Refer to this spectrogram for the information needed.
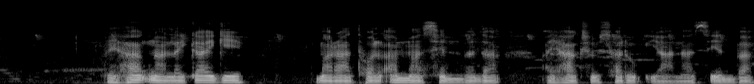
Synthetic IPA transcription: ɐjɦak̚nɐlɐjkajɡi | mɐɾat̪ʰɔlɐ̰mːɐsinbɐd̪ɐ | ɐjɦak̚susɐɾuk̚janɐsenbɐ

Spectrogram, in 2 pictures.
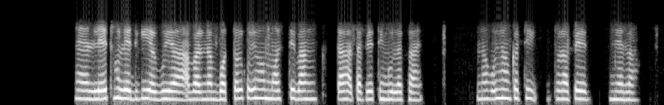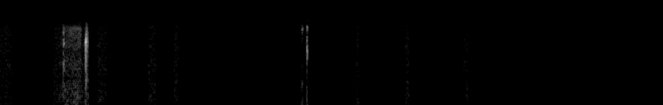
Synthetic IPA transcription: ɦɛ̃letʰɦɔ̃led̪ɡijaɡujaːbaɾnabɔt̪ɔlkuɦɔ̃mɔst̪ibaŋ | t̪aɦat̪apjat̪ĩŋɡulakʰaj̃ | nakuɦɔ̃kətit̪ɔɾape | nɛla

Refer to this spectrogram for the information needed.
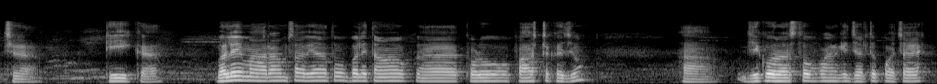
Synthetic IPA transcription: tːʃʰaː | ʈʰiːkaːbɐlemãaːɾaːmsãʋijãt̪ʰõbʱɐlet̪ɐʋ̤ãt̪ʰoːɽopʰaːsʈkɐd͡ʒõ | ɦãː | d͡ʑeːkoɾɐst̪opaːɽ̃kʰed͡ʒʱɐlʈpɐ̃ɦʊ̃t͡ʃaɦe

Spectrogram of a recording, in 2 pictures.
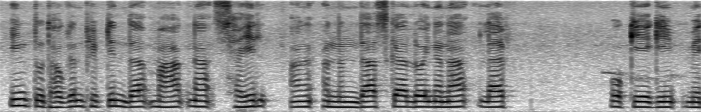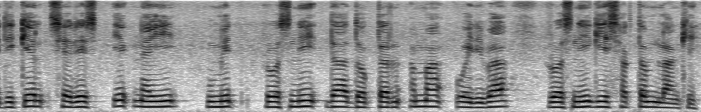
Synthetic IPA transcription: iŋtutʰawzɐnpʰip̚ʰtindɐmɐɦak̚nɐsɐɦil | ɐnɐndasɡɐlojnɐnɐlajpʰ | okeɡimedikelseɾisek̚nɐj | umit̚ɾosnidɐdɔk̚tɐɾɐmɐojɾibɐ | ɾosniɡisɐk̚tɐmlaŋkʰi

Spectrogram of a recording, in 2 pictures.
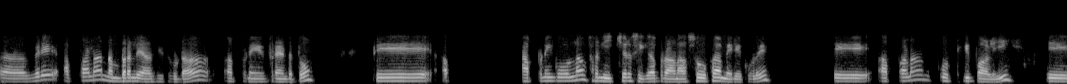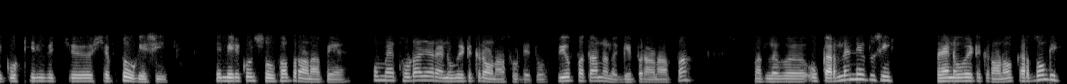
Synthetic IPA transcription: əʋeːɾeːʔaːpãːnãːnəmbəɾlɪjaːs̬iːt̪ʰoːɖaːaːpɳeːpʰɾɛ̃ːɳɖt̪õː | t̪eː | aːpɳeːkoːlnaːpʰəɾniːt͡ʃəɾsiːɡaːpəɾaːɽ̃aːsoːpʰaːmeːɾeːkoːleː | t̪eːaːpãːnãːkoːʈʰiːpaːɭiː | t̪eːkoːʈʰiːd̪eːʋɪt͡ʃʃɪpʰt̪ɦoːɡeːsiː | t̪eːmeːɾeːkoːlsoːpʰaːp̬əɾaːɽ̃aːpɪaːɛ | oːmɛ̃ːt̪ʰoːɽaːd͡ʒaːɾɛːnoːʋeːʈkəɾãːɽaːt̪ʰoːɖeːt̪õːʋiːoːpət̪aːnaːləɡːeːpəɾaːɽ̃aːpãː | mət̪ləbo̰ːkəɾlɛ̃ːneːõːt̪̬ʊsĩː | ɾɛːnoːʋeːʈkəɾãːɽ̃aːkəɾd̪õːɡeː

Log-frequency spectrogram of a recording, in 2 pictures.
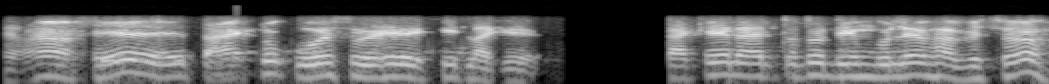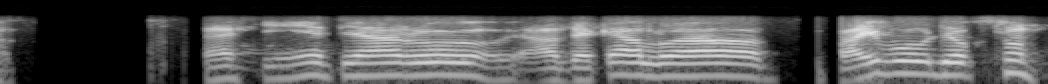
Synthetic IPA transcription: ãxetajk̚tʊkosʊekitlaɡɛ | takɛdajtːɔtʊdimbulɛbʱabisɔ | xietijaːɹʊadʱɛkalʊja | paɹibɔdijɔksʊn

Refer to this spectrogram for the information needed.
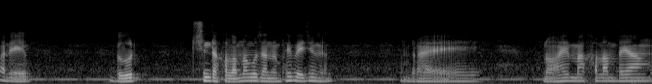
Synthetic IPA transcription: anɛ̰ | beɦut̚ | sintakʰɔlamnaɡuzanaŋpʰajbajzanan | bɾa̰j | nɔ̰ɦajmakʰalambajaŋ

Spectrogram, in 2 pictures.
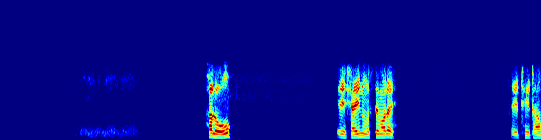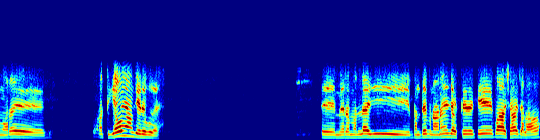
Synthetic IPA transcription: hɛːloː | eːʃaːiːnũməst̪eːmaːɾeː | eːʈʰiːʈʰaːmaːɾeː | əʈijaːoːjãːkeːd̪eːɡʊd̪ɛː | eːmeːɾaːməlaɛːd͡ʒiːbənd̪eːbənaːnẽːd͡ʒaɡ̚t̪eːd̪eːkeːpaːʃaːt͡ʃəlaː

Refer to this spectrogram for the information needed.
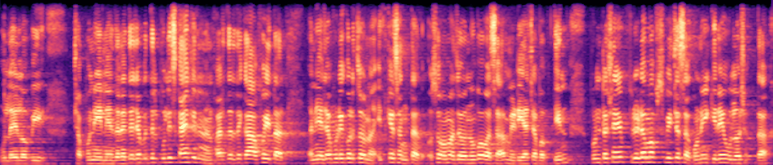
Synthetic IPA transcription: uləjlɔbʱiː | t͡ɕʰapunlẽd͡z̪əɾat̪jat͡ɕjabəd̪ʱːəlpuliːskãjkiɾenanfaɾt̪əɾt̪ekaafɔjt̪at̪ | anijad͡ʑapʰuɽẽkəɾt͡sɔnaʔḭt̪ʰkẽsãŋɡt̪at̪ə̰sɔmad͡zʱɔənubʱəʋəsamiɽijat͡ɕjabəb̚t̪iːn | puɳt̪əsẽfɾiɽəməfspit͡ɕəsakoɽ̃ĩkiɾẽuləɕək̚t̪a

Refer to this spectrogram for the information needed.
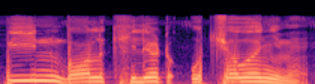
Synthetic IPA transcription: pinbɔlkʰileʈut͡ʃuwəɲimḛ

